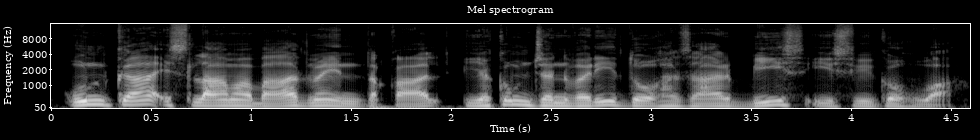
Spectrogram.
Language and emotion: Urdu, neutral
